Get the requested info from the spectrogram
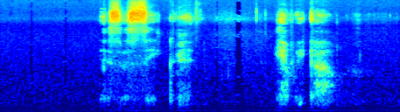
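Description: A woman whispering a few words in two short breathy bursts, about a second in and again near three seconds.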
